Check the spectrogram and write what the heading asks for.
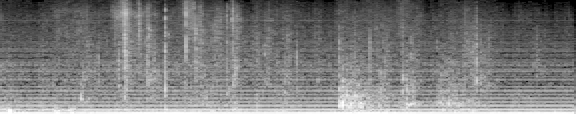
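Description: Near silence: a steady low electrical hum from the sound system, with a few faint clicks and rustles from a handheld microphone being passed from hand to hand.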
